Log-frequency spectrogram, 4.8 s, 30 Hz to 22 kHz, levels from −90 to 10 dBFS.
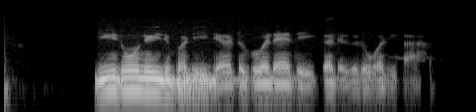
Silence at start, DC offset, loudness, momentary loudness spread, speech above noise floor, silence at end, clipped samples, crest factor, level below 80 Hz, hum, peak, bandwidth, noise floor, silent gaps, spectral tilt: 0.05 s; under 0.1%; -24 LUFS; 16 LU; over 66 dB; 0.65 s; under 0.1%; 16 dB; -56 dBFS; none; -10 dBFS; 3.3 kHz; under -90 dBFS; none; -11 dB/octave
